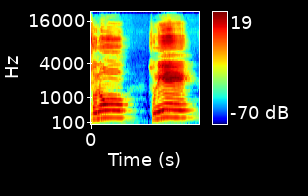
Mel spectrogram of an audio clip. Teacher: जो ओ में अधिक जोर पड़ रहा है तो वह वस्तुतः प्लुत का ही द्योतक है।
